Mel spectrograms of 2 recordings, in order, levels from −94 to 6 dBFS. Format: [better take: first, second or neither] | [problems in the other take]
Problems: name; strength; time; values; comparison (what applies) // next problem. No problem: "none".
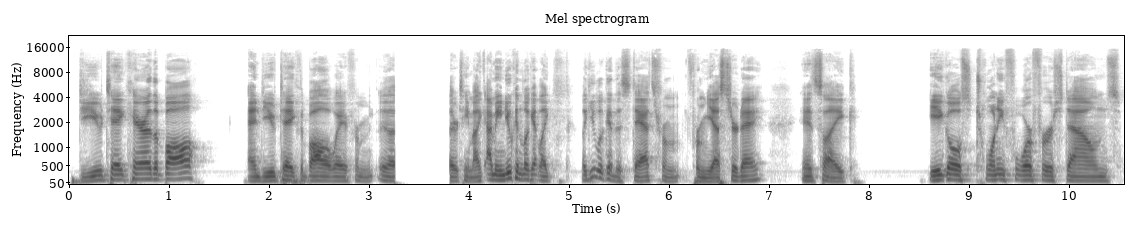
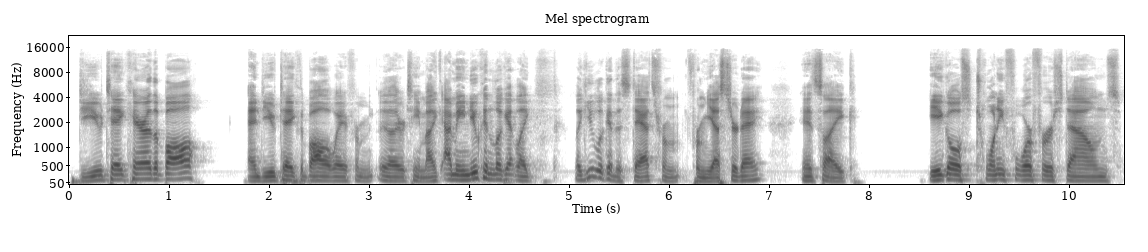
second | audio freezing; at 3.5 s for 0.5 s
